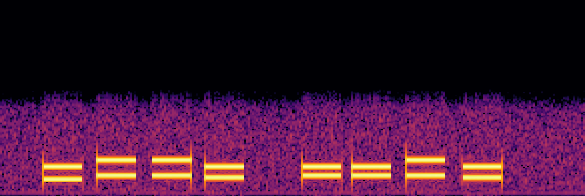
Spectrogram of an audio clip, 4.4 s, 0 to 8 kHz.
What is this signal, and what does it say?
DTMF, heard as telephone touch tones, dialled by hand, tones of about 290 ms. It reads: 1994 7794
